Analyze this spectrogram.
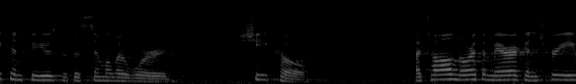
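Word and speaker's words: chicot: Chico. Are there any alternate pronunciations?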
